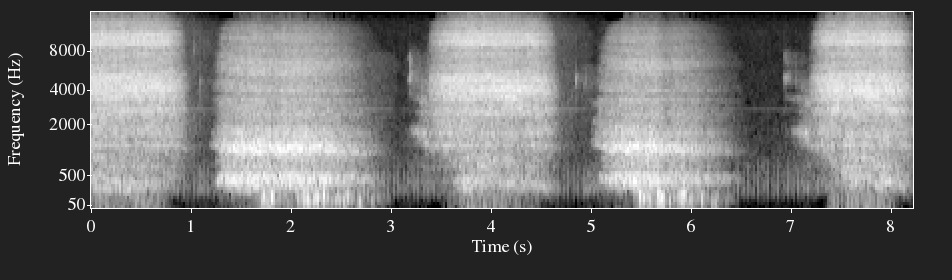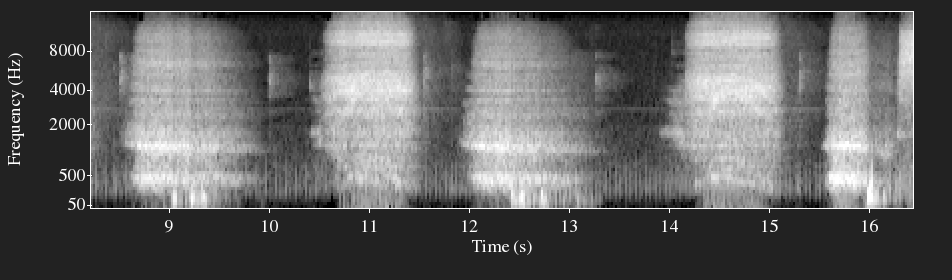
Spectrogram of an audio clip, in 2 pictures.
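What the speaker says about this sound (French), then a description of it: "on respire plus profondément" Deep, forceful breaths during a guided yogic breathing exercise, about nine long breaths in a steady rhythm, each a loud, rushing inhale or exhale separated by brief silences, close to the microphone with no talking.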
